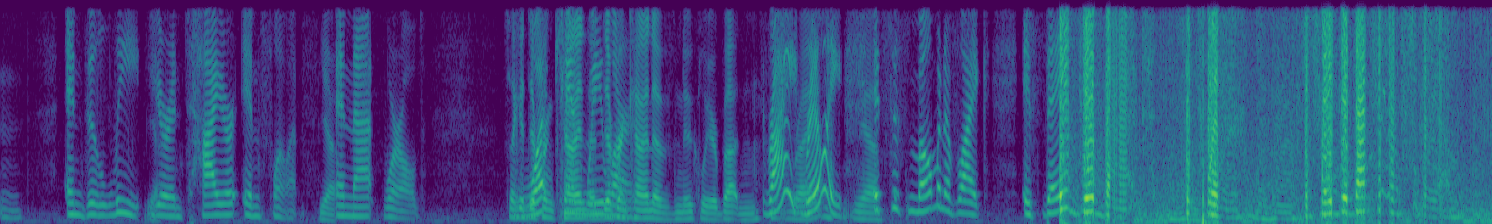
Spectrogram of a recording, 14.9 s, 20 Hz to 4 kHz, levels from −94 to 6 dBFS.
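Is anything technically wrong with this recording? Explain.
Yes. From 10.60 s, just after "moment of like if", to the end at 14.93 s, the clip shows a mu-law and A-law mix-up. The narrowband telephone audio was coded as A-law but is being decoded as mu-law. The two laws map 8-bit codes to different levels, so sample amplitudes come out scrambled. Some are too loud and others too soft, and near-zero samples are pushed well above silence. The speech turns harsh and distorted, and the gaps between phrases fill with noise.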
